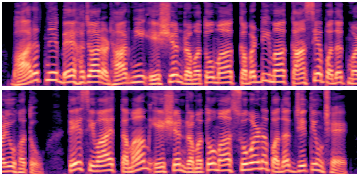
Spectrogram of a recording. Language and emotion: Gujarati, neutral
